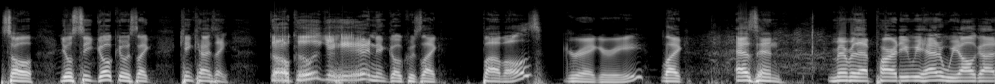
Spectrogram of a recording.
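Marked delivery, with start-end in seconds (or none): 4.8-6.5 put-on knowing, suggestive tone with swooping pitch. Retelling a scene recalling a debaucherous party: mock-suggestive tone on names. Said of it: "I always try to say their names with a double entendre or a subtext".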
